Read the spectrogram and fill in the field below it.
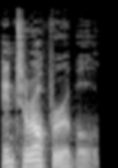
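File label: "interoperable", British English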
